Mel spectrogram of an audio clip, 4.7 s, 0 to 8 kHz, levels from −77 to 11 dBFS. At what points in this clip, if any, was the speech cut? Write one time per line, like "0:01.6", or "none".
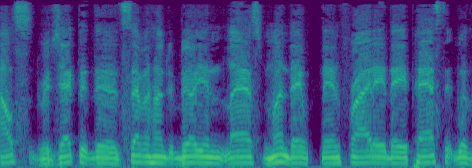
0:03.2

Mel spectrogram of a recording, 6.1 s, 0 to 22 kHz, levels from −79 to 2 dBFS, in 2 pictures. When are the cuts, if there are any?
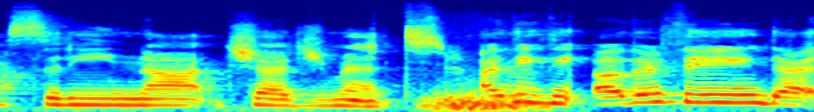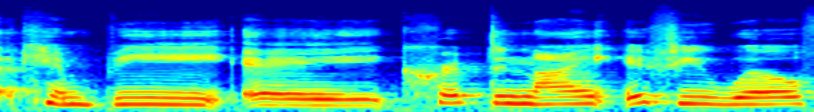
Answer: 0:01.6

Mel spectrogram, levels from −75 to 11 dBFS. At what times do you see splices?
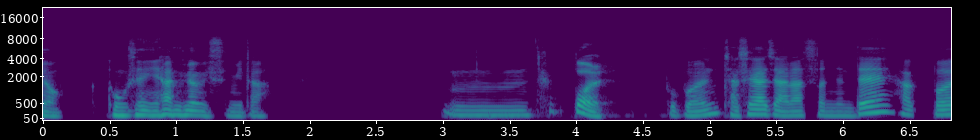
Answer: none

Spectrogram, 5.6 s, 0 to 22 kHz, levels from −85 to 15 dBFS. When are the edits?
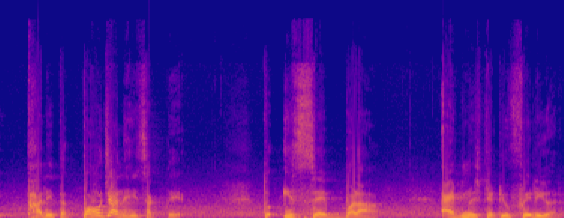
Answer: none

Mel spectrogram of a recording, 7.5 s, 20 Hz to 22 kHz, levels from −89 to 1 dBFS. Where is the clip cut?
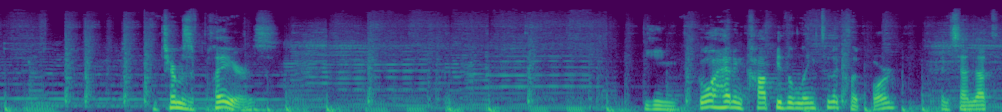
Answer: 0:01.2

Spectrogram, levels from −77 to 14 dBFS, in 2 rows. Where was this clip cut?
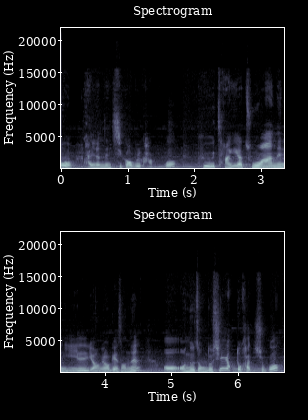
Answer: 0:01.8

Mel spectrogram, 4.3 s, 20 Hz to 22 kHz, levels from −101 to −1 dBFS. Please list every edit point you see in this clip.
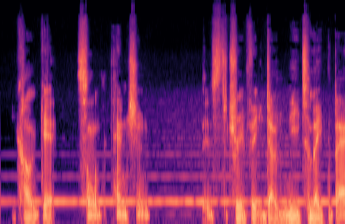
0:02.3

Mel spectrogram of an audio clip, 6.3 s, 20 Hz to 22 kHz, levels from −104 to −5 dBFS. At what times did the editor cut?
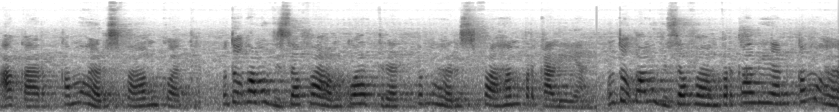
0:01.5
0:04.5

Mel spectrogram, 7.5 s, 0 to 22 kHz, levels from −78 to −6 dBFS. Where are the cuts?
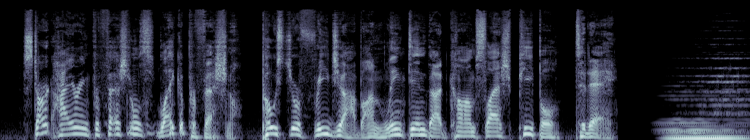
0:06.3

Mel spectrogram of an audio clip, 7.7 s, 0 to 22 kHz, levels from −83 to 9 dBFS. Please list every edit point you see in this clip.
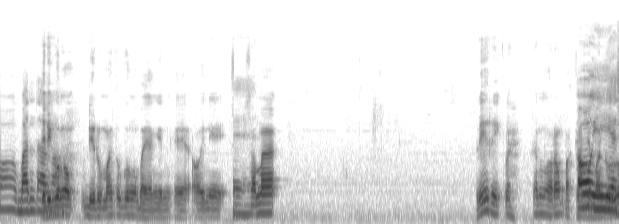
0:03.0

